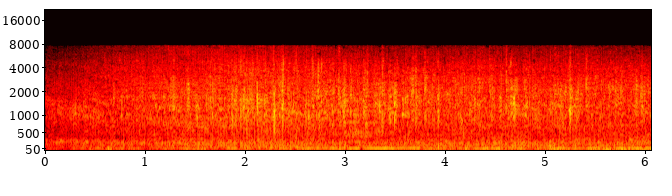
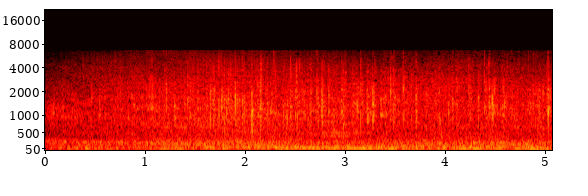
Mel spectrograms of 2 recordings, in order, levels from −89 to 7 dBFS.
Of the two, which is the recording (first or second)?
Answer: second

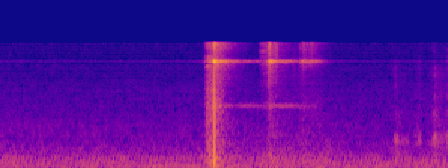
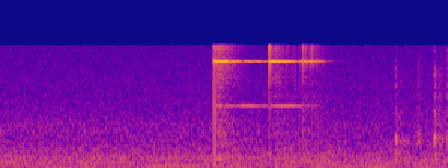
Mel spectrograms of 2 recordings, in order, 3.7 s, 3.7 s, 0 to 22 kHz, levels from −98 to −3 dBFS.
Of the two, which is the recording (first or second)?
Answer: second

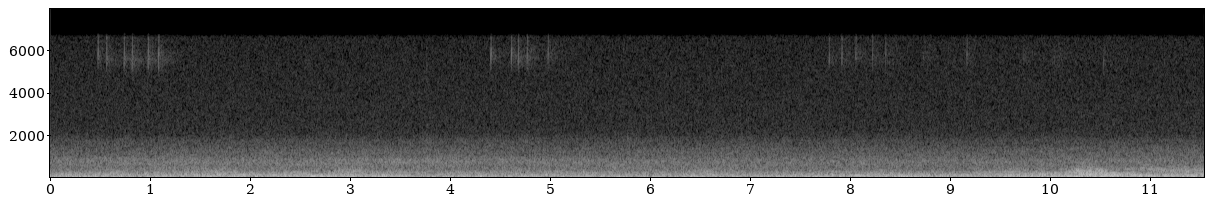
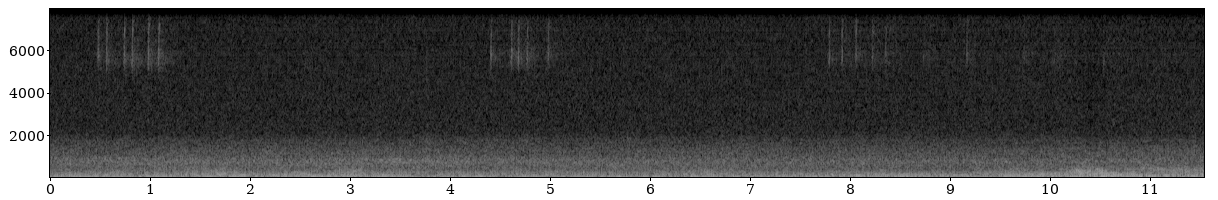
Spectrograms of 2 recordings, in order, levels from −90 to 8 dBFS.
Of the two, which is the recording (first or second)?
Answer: first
